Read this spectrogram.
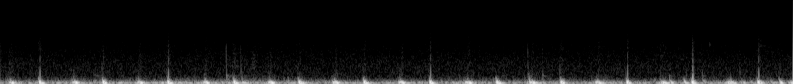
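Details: Stomach and heart sounds: tachycardia, the heart rate increasing. Fast, regular paired heart thumps at roughly 90 to 100 beats a minute.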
